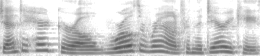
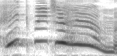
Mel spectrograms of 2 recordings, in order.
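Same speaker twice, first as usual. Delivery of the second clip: very high, very loud, shrill screeching; 12 dB louder than usual. A girl confronting Chris demands he take her somewhere: screeching. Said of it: "she screeches".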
